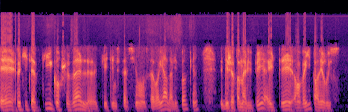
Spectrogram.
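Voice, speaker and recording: At a moderate pace, a man speaks in a medium pitch with very wide pitch swings. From Savoie, France. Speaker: crime novelist. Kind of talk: radio interview.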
